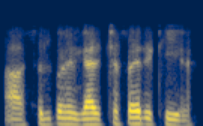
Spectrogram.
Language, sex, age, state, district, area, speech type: Kashmiri, male, 18-30, Jammu and Kashmir, Shopian, rural, conversation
